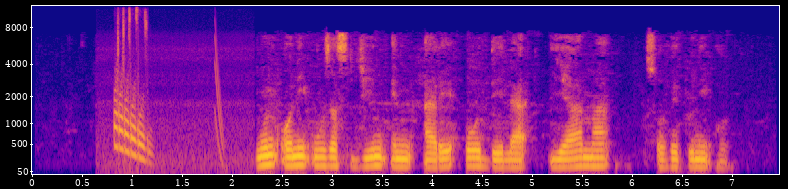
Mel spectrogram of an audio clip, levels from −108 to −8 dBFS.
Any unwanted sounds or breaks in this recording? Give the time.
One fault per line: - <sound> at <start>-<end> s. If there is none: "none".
- chirp at 0.8-1.3 s
- chirp at 1.8-2.0 s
